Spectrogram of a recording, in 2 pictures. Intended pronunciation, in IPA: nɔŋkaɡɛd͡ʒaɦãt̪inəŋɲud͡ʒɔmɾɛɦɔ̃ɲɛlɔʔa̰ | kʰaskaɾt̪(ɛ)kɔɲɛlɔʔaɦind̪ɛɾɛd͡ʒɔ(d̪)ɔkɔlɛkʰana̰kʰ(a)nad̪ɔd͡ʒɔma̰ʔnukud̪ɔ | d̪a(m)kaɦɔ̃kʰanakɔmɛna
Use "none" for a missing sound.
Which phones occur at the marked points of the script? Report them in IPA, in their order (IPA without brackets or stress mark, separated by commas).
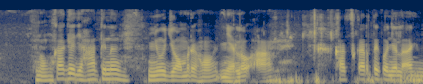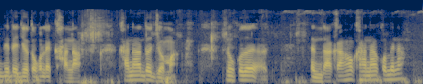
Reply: ɛ, t̪, a, none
